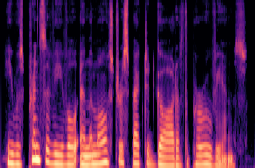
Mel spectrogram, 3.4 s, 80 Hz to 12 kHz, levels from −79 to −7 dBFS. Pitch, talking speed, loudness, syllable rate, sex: 185 Hz, 230 wpm, -17 LUFS, 5.9 syllables/s, female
